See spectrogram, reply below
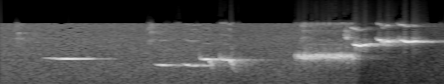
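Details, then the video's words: Wild Pied Butcherbirds visiting people and singing for a feed: pure, flute-like whistled notes, a steady mid note, a lower note, then rising phrases that end in two higher sustained whistles. Background is quiet. "Pied Butcherbirds singing for food"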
